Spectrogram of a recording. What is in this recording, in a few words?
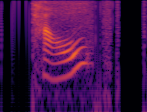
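"tau2", Cantonese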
